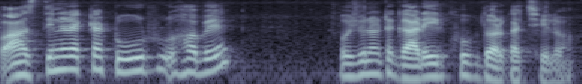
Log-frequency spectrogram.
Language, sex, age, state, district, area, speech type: Bengali, male, 30-45, West Bengal, Birbhum, urban, spontaneous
